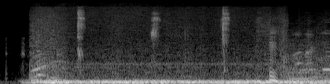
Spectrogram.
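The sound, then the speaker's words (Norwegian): Several quick, light kissing smacks come in irregular succession as French people greet each other with at least two kisses on the cheek. A steady low rumble like an idling vehicle runs underneath, with faint voices murmuring in the background. “Dette er lyden av franske mennesker som hilser på hverandre med minst to kyss på kinnet, ofte flere.”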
